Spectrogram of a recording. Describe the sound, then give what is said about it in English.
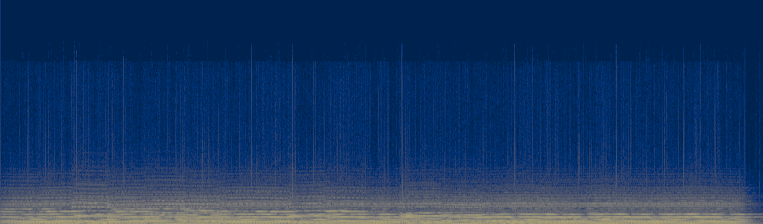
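An electronic organ set to a traditional church organ voice plays full, sustained chords that shift steadily from one to the next, loud and rich with deep bass, ending with a short fade. “Well then, here is the sound of the traditional church organ.”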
